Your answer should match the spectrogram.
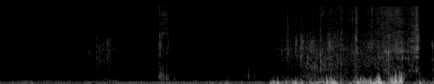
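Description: A faint low hum, then from about three seconds in, rustling and bumping of grapevine leaves and twigs handled close to the microphone, ending in a sharp click.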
